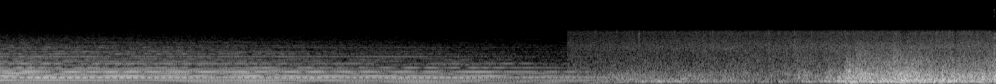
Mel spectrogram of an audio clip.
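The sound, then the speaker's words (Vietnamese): Heavy rain with thunder sets in after a sustained musical drone stops, the downpour forming a steady, broad wash that swells louder toward the end, with no talk. “Cơn mưa xào xả xích ngày càng lớn thêm.”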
